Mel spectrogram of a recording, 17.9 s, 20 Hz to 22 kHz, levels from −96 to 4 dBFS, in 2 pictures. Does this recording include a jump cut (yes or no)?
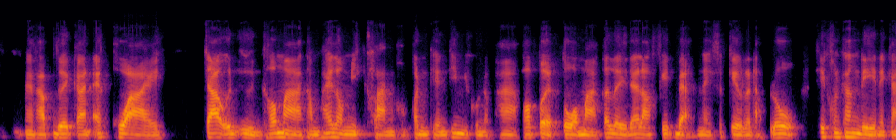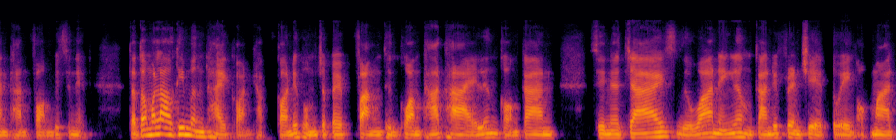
yes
